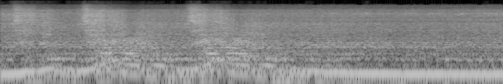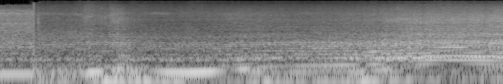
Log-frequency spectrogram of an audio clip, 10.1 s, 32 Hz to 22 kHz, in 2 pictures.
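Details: 1970 GTX 440 V8 on the dyno before rebuild, fully warmed, full-throttle pull: deep loud roar climbing toward the end, no knock or rattle; 390.5 hp at 5,000 rpm, peak torque 484.4 at 3,300 rpm; healthy.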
